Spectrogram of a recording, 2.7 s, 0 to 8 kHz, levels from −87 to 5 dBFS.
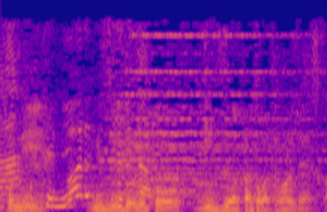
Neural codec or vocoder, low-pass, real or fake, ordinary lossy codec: none; 7.2 kHz; real; MP3, 32 kbps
